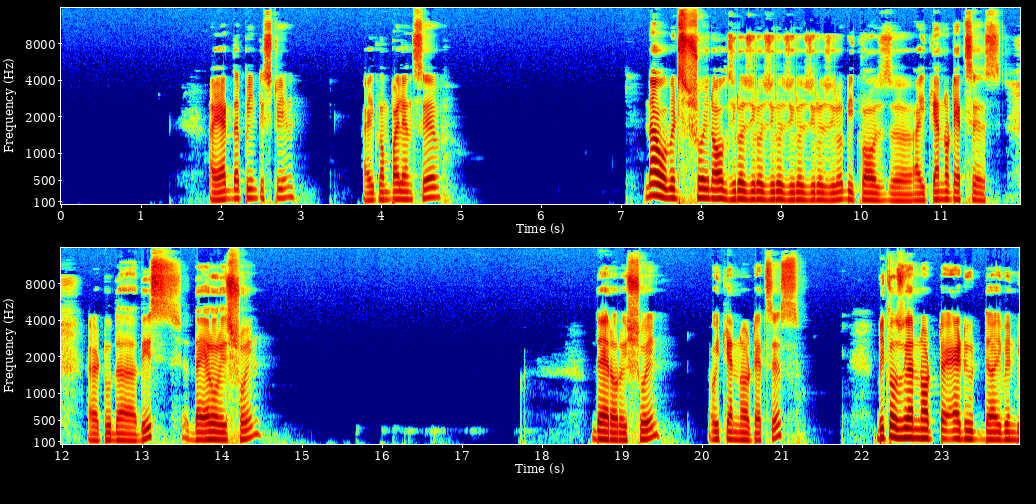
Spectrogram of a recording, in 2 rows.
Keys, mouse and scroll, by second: 2.5 middle click, 3.9 F11, 4.6 alt+p, 8.5 w, 9.2 w, 9.5 a, 10.4 Escape, 11.0 middle click, 12.2 F11, 14.3 alt+F9, 16.3 right click, 17.1 right click, 18.2 right click, 19.3 right click, 23.8 Delete.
